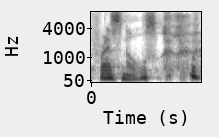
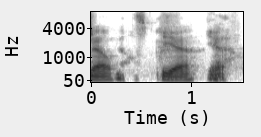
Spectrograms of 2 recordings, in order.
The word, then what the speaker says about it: Fresnel: So some people call it Fresnels. Yeah, but apparently the correct pronunciation is Fresnels.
